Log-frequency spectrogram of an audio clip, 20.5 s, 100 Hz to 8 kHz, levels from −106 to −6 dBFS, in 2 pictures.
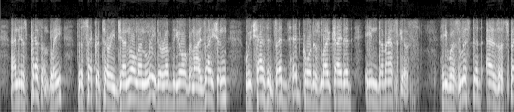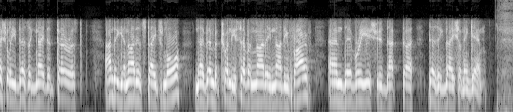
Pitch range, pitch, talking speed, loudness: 155-180 Hz, 160 Hz, 120 wpm, -16 LUFS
